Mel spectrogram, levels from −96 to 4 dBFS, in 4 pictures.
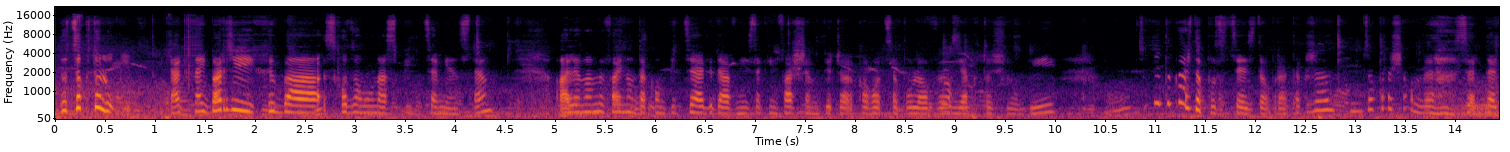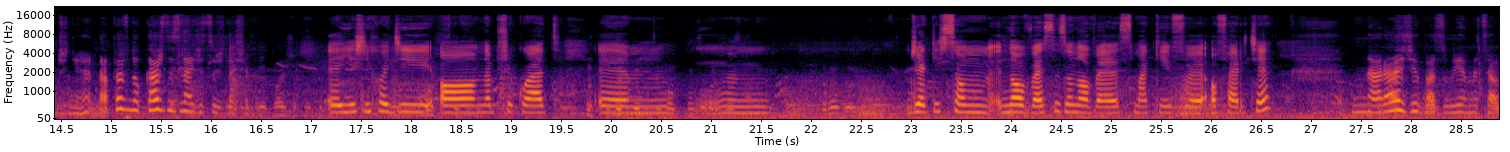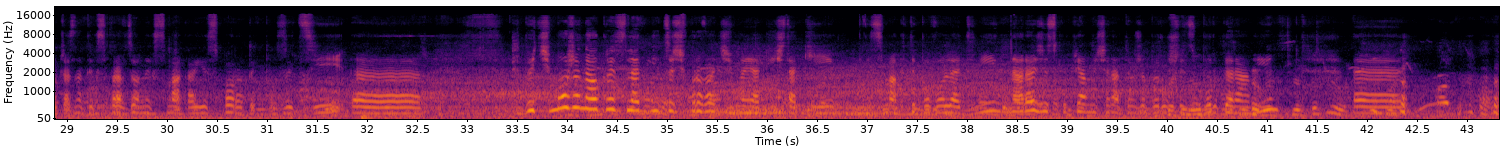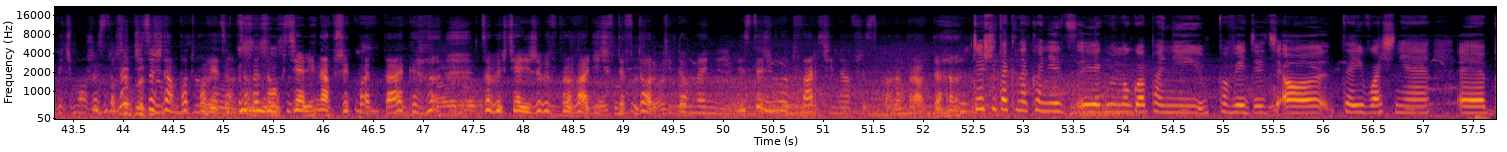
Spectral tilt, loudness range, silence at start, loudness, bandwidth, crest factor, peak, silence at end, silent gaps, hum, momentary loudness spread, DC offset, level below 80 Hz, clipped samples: -5.5 dB/octave; 10 LU; 0 s; -28 LUFS; 17 kHz; 20 dB; -8 dBFS; 0 s; none; none; 15 LU; under 0.1%; -46 dBFS; under 0.1%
